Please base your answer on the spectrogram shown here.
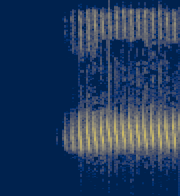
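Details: Canary in gacor, nembak-style song, giving a rapid rolling trill of around fifteen quick, bright pulses in about a second. It starts softly and quickly grows louder.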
